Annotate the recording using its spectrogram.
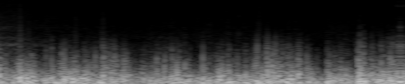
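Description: Wind buffeting the microphone outdoors: a fluctuating low rumble with no pitch.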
